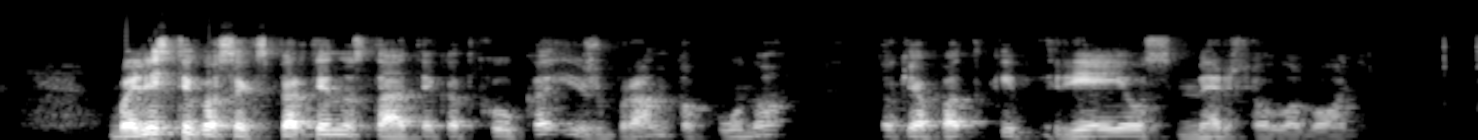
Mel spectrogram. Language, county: Lithuanian, Vilnius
